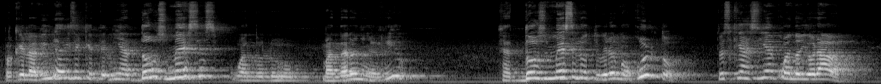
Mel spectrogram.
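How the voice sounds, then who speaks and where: A middle-aged man preaching a sermon as pastor, animated and full of rhetorical questions to the congregation. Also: extremely high pitch, normal speed, a little hiss or hum. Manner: acts out quoted voices and a stutter. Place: church sanctuary. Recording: echoey church hall.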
